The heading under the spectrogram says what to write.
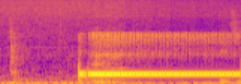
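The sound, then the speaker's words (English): After a brief quiet moment, a loud, steady electronic telephone tone starts abruptly and holds unbroken to the end, a ring signal heard over a phone line while calling someone back on the line. “It's ringing, okay.”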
